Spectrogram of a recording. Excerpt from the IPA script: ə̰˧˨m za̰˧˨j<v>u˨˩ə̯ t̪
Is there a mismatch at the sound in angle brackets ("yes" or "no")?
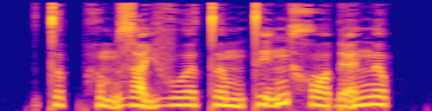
no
